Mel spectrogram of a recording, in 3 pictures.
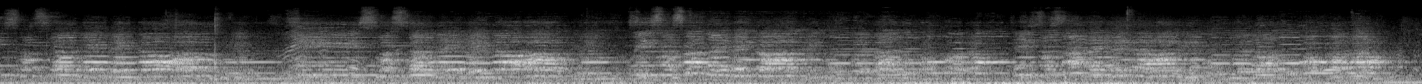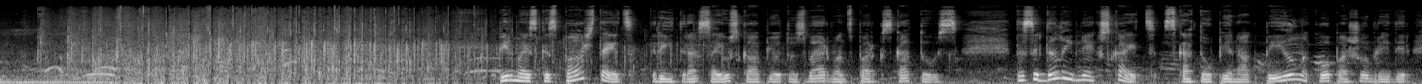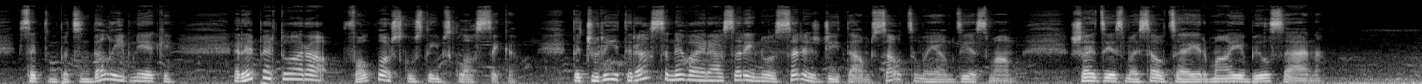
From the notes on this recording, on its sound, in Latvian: Pusbalsī, lai netraucētu uz skatuves notiekošajam.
